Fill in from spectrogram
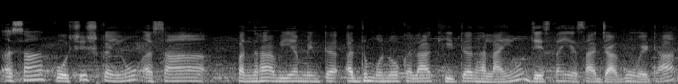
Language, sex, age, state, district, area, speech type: Sindhi, female, 60+, Delhi, South Delhi, urban, spontaneous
